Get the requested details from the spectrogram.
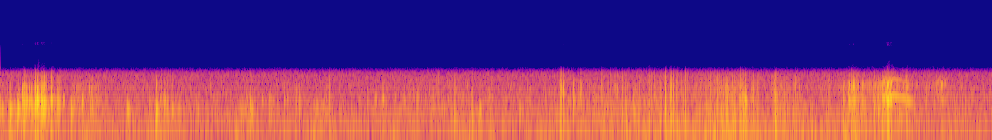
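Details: Abdominal bowel sounds recorded with a Stemoscope after eating McDonald's: gurgling, bubbling sounds with intermittent louder rumbles of active digestion; stomach growling.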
